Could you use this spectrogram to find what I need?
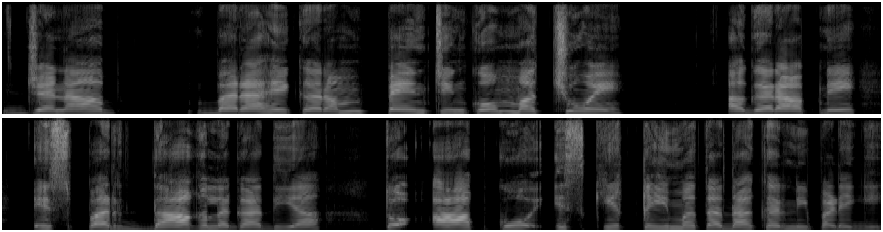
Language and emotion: Urdu, angry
